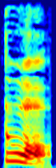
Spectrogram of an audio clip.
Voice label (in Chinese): "duo4", 汉字语音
